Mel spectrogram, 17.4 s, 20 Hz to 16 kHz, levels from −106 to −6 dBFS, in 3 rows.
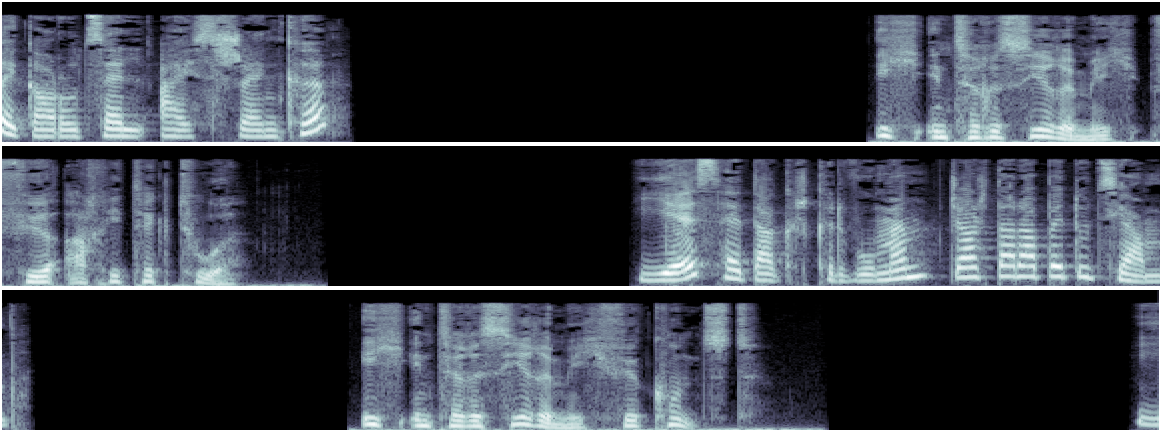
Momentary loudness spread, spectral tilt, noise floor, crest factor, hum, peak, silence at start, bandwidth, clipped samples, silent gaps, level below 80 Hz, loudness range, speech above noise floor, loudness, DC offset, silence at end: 11 LU; -5 dB/octave; under -90 dBFS; 18 dB; none; 0 dBFS; 0 s; 12 kHz; under 0.1%; 1.77-4.34 s, 7.42-8.93 s, 11.74-13.31 s, 15.71-17.21 s; -38 dBFS; 8 LU; over 75 dB; -16 LUFS; under 0.1%; 0 s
